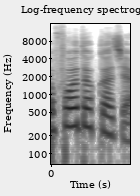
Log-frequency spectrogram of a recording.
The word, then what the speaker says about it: photo: 포토에서 포더까지 약하돼요. 포더 포더 포더 빨리 하면 포더까지 되는데 그렇게까지 안 해도 포더 포더 포더 포더 ph가 f 발 바음나죠.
